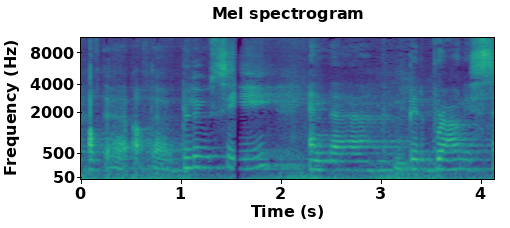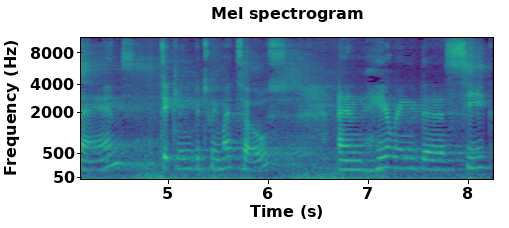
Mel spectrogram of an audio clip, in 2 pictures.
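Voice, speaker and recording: A woman's voice: mid-range voice, darkish tone. A woman from the Netherlands with a Dutch accent, a native Dutch speaker, giving an explanatory conference talk in simple phrases with practical examples. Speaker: clinical neuropsychologist giving a presentation. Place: conference hall, indoors. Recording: echoey hall with faint noise.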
